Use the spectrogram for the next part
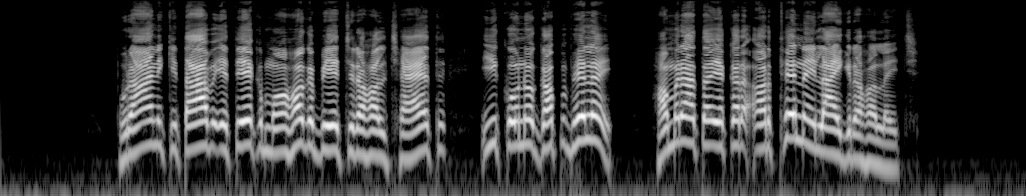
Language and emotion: Maithili, disgusted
